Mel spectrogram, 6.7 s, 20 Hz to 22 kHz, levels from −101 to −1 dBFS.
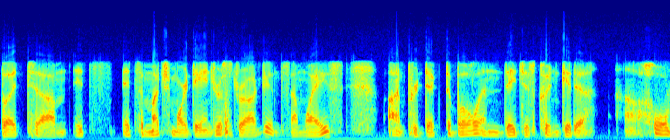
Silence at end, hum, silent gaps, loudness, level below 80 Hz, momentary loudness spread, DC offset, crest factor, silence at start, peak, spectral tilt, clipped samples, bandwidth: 0 s; none; none; -27 LUFS; -66 dBFS; 8 LU; under 0.1%; 18 dB; 0 s; -10 dBFS; -6.5 dB/octave; under 0.1%; 8.2 kHz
